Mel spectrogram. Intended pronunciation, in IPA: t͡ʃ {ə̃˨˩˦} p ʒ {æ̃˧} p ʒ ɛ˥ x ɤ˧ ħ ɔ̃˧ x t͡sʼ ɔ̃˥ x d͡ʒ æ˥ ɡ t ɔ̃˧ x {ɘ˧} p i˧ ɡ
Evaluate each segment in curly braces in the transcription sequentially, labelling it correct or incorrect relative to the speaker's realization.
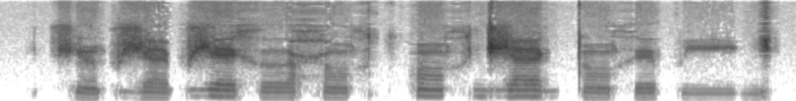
correct, incorrect: æ˧, correct

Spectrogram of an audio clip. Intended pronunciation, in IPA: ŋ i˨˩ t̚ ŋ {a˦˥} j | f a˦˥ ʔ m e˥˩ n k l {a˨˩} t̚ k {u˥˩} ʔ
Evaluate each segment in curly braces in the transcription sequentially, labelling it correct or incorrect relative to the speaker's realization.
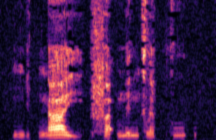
incorrect: a˥˩, correct, correct

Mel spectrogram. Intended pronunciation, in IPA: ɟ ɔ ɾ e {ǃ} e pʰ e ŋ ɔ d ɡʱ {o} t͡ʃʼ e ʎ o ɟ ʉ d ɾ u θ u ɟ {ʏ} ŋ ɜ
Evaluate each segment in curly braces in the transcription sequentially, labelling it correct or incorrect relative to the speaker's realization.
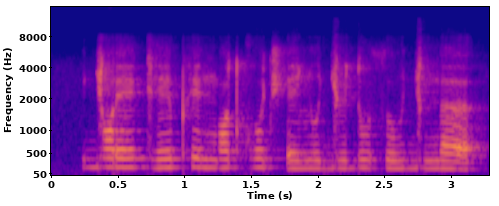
incorrect: ɡʱ, correct, incorrect: u

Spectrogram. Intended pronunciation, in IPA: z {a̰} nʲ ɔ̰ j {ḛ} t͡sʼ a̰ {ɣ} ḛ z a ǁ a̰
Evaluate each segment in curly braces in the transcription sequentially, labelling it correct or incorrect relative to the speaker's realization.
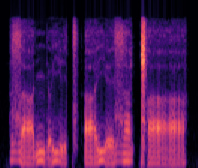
correct, incorrect: ḭ, incorrect: j

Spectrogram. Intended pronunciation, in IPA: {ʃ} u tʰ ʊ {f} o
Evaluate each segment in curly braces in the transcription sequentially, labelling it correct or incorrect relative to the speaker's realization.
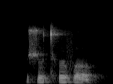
correct, correct

